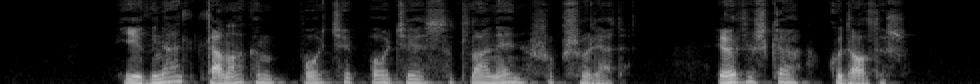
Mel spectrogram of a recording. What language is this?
Mari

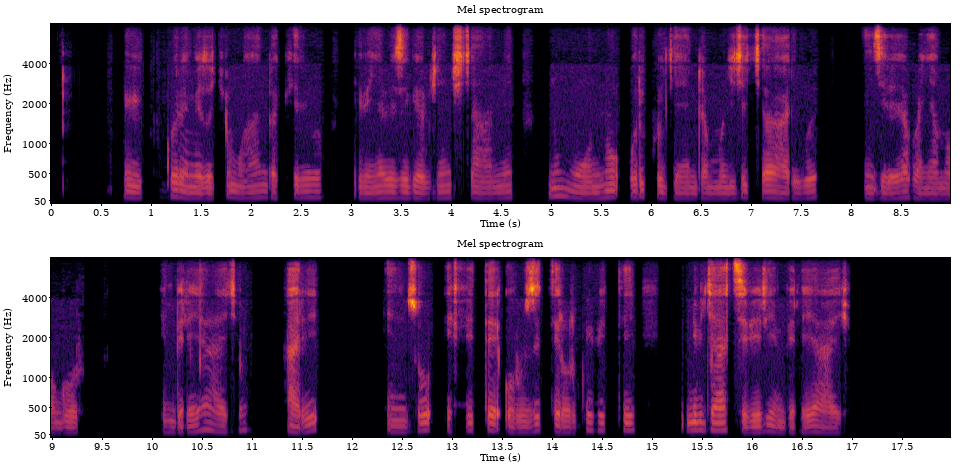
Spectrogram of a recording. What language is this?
Kinyarwanda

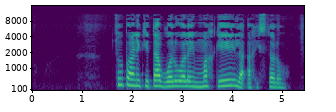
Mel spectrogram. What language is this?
Pashto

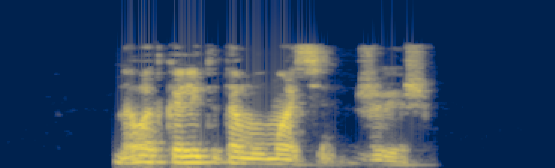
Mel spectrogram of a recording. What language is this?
Belarusian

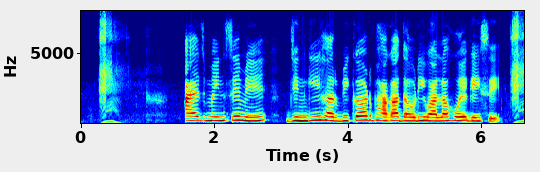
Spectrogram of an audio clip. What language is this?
Chhattisgarhi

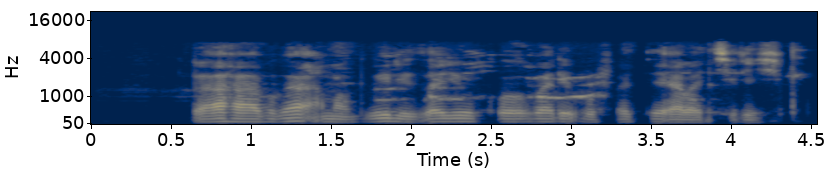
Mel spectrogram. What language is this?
Kinyarwanda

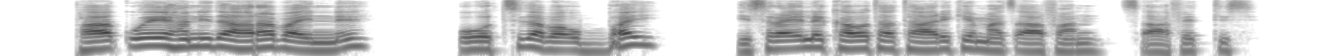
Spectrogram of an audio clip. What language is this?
Gofa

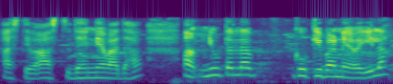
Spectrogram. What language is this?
Sanskrit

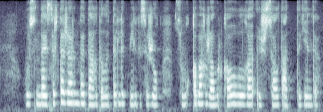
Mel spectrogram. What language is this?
Kazakh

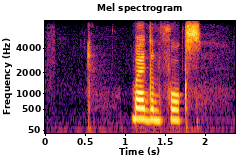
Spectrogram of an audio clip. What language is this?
Russian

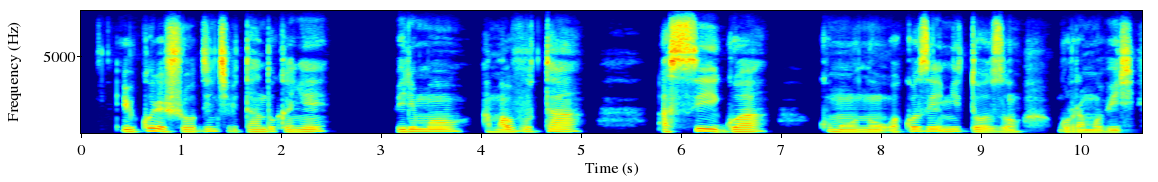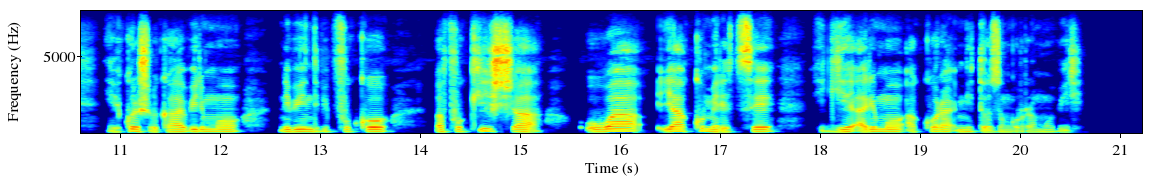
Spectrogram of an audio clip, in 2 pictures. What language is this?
Kinyarwanda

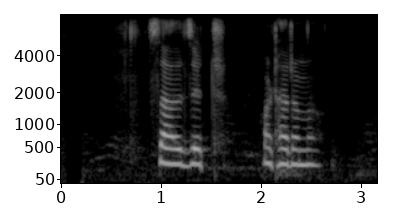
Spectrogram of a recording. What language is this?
Nepali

